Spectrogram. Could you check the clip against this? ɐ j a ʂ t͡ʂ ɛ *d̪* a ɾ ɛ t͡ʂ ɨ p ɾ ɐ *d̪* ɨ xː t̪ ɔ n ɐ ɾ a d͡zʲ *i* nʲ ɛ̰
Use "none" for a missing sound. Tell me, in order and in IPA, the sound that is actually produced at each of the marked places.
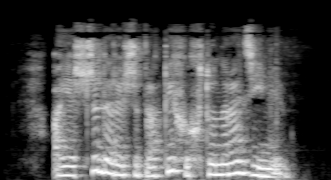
d̪, t̪, i

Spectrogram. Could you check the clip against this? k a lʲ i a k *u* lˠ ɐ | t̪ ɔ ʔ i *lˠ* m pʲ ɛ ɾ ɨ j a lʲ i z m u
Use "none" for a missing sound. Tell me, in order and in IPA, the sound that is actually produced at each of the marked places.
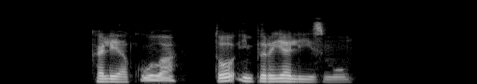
u, none

